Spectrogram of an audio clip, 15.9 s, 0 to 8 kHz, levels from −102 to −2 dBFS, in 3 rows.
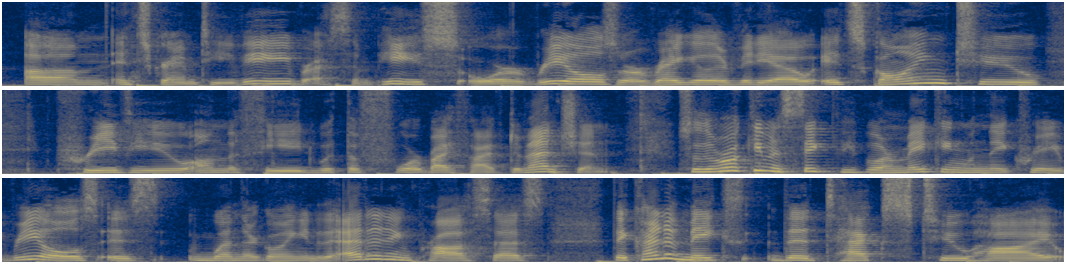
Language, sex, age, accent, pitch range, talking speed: English, female, 20-39, American, 165-220 Hz, 195 wpm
